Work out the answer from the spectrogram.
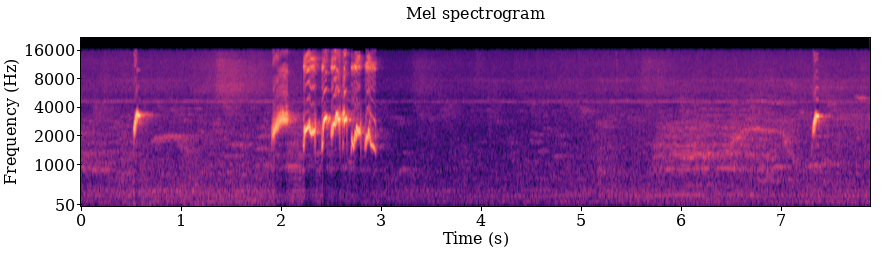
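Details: Red-whiskered bulbul morning song, used as a lure-bird voice for training caged bulbuls. A lone sharp note is followed by a rapid run of five or six bright, twisting whistles about halfway through. A single clipped note closes the clip over faint hum.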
